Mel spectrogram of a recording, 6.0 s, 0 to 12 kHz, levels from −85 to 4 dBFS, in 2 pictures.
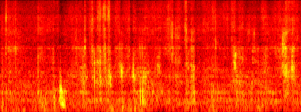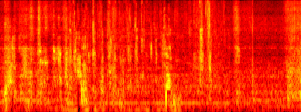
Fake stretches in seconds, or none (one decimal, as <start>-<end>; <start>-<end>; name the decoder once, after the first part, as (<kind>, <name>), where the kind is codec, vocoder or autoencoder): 0.0-3.7 (codec, SNAC); 5.3-6.0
